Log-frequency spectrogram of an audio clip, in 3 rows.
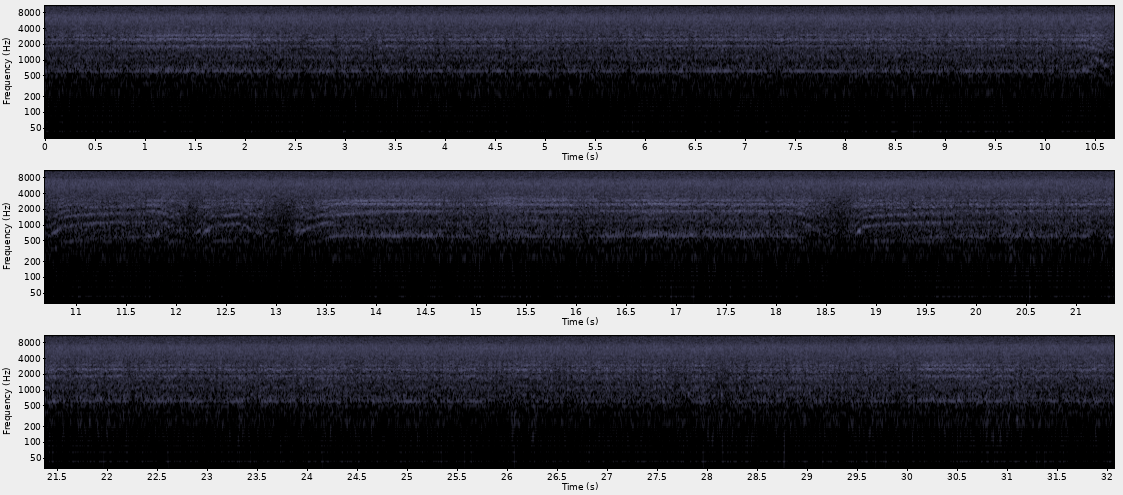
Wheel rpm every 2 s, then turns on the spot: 160, 160, 160, 160, 160, 140, 80, 150, 160, 120, 160, 160, 160, 160, 160, 160.
none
